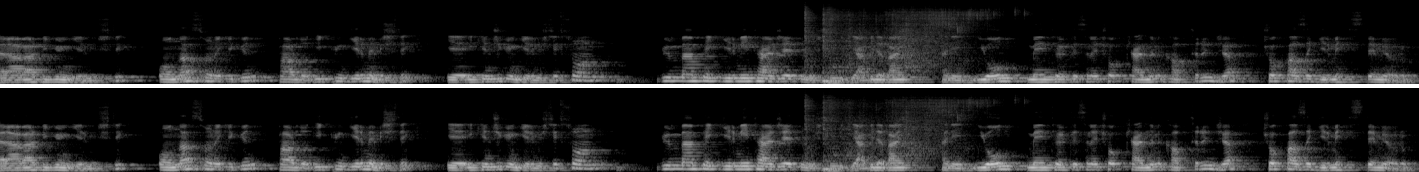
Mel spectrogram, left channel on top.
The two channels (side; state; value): both; normal; correlation 0.86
